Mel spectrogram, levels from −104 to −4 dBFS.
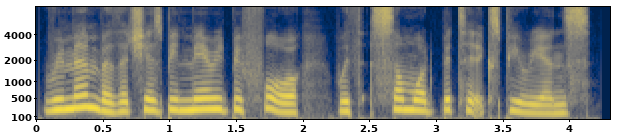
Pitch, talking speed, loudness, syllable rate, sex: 215 Hz, 155 wpm, -17 LUFS, 5.8 syllables/s, female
